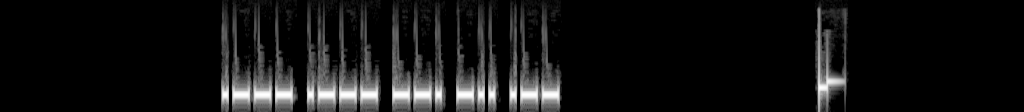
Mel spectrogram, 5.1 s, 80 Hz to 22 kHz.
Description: Morse code, heard as a keyed tone, about 44 wpm, 690 Hz. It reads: JJGDW
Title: Code Groups - 5 Letters - 45wpm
